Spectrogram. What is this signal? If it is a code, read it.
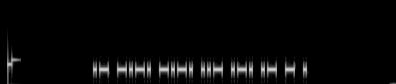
Morse code, heard as a keyed tone, about 40 wpm, 700 Hz. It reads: ACCURATE
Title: Sentences from Top 1200 Words - New Word Drill Alt - 40wpm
